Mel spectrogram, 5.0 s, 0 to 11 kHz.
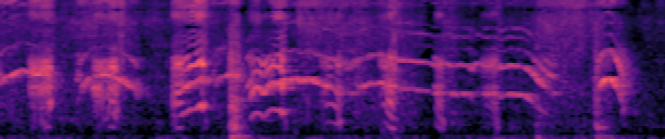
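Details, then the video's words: A week-old male American Bully pup, kennel-bred in Romania, whines almost continuously: high, wavering squeals, some sliding downward, some drawn out, with brief pauses and soft rustling between them. "AMERICAN BULLY MALE . 1 WEEK OLD."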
